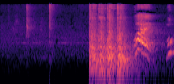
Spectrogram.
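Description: Fists bang on a closed bedroom door: two light knocks come first, then a loud, sustained burst of heavy pounding and rattling. Raised voices shout over and after the banging.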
